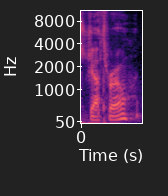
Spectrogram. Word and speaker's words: Jethro: And what I really like about that example is that my name is Jethro, and even though it's pretty clear how to say it phonetically, it's some people still struggle with it.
